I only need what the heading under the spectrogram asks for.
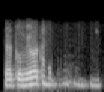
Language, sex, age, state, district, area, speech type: Bengali, male, 18-30, West Bengal, Nadia, rural, conversation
